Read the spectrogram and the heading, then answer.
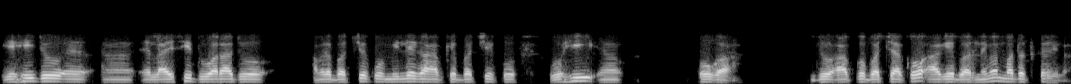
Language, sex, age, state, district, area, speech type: Hindi, male, 30-45, Bihar, Begusarai, urban, conversation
